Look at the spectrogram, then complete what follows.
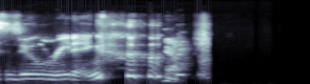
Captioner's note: chuckling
